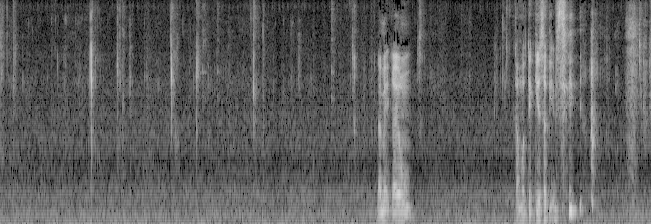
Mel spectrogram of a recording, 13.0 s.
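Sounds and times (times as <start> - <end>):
wet chewing with crunches: 0.0 - 7.6, 9.2 - 10.3.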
